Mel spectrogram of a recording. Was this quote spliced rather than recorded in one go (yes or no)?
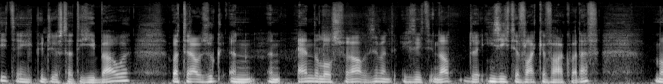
no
